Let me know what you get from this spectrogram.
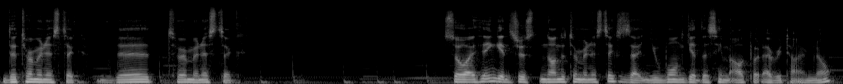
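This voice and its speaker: Male livestream host, French accent, lower register, informal and rambling, faint music underneath. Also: fairly even intonation, normal speed, warm tone. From France. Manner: informal, rambling, thinking aloud. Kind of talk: casual livestream chat with viewers.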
